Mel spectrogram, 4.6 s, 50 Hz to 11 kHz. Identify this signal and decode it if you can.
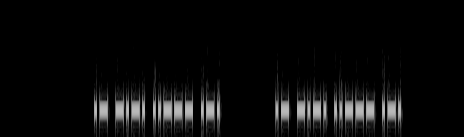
Morse code, heard as a keyed tone, about 45 wpm, 700 Hz. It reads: AC2R AC2R
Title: USA Call Signs - 4 Characters - Repeated 2x - 45wpm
